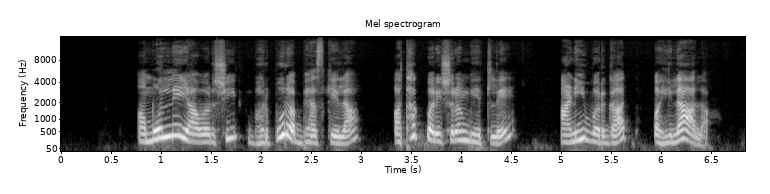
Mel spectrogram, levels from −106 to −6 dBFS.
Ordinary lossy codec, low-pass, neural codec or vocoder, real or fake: Opus, 64 kbps; 14.4 kHz; vocoder, 44.1 kHz, 128 mel bands, Pupu-Vocoder; fake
